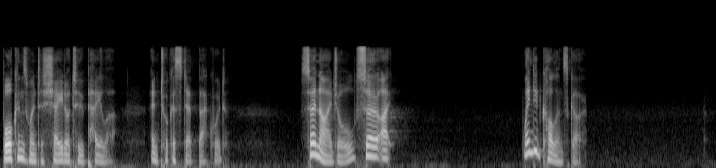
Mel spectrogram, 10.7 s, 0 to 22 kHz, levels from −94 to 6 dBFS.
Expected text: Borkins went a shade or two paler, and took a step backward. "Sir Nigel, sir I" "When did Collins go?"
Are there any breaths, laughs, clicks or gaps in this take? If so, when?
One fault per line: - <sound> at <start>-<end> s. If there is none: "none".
none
